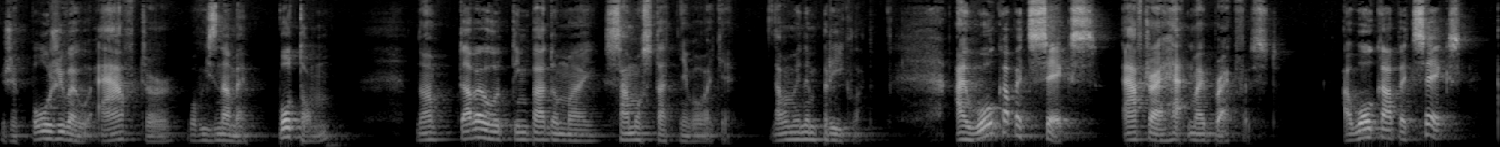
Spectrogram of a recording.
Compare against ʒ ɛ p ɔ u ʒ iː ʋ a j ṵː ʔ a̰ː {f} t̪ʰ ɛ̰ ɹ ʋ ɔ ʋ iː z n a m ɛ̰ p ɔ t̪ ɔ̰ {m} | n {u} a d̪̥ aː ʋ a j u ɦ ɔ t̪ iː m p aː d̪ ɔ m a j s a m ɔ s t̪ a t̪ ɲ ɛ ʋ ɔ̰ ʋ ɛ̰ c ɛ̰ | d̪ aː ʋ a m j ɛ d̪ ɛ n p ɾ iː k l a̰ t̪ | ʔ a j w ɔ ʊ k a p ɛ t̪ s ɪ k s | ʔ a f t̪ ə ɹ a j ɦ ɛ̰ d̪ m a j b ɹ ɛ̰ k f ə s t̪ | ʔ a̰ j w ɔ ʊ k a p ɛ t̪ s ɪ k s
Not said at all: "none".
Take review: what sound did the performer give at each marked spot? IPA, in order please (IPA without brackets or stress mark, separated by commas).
f, m, ɔ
